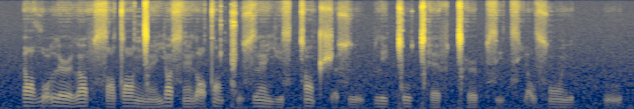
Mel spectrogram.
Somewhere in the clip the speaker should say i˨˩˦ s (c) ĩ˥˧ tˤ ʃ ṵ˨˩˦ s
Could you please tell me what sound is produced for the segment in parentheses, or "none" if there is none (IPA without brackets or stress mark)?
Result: c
